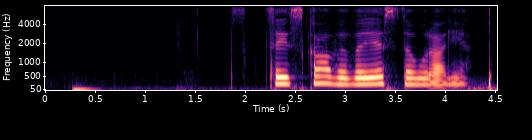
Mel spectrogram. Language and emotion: Russian, neutral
